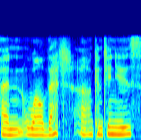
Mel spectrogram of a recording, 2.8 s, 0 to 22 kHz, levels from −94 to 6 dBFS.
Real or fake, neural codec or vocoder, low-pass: real; none; 7.2 kHz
